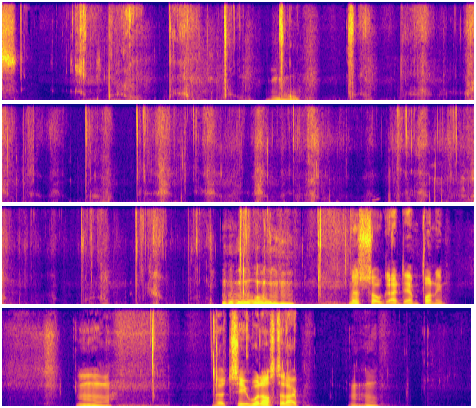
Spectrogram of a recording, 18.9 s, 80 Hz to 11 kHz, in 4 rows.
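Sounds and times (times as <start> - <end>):
cheese Ritz crackers being chewed: 0.0 - 13.0
speech: 2.7 - 3.2, 11.7 - 14.0, 14.9 - 15.5, 16.2 - 18.0.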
